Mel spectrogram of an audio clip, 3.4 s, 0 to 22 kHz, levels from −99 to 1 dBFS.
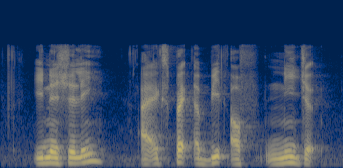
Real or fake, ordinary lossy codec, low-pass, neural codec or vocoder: real; none; 7.2 kHz; none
